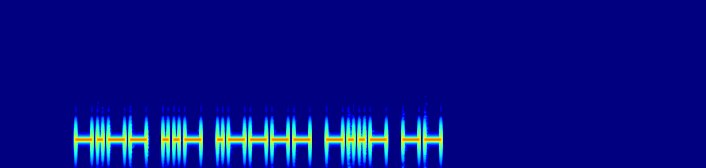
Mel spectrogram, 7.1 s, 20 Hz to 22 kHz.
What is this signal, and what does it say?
Morse code, heard as a keyed tone, about 21 wpm, 700 Hz. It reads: YU1XM
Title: DXCC-100 Call Signs - 5 Characters - Repeated 3x - 22wpm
